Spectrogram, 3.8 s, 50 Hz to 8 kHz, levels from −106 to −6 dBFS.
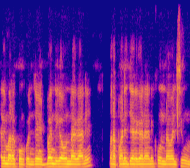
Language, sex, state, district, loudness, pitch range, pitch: Telugu, male, Telangana, Nalgonda, -16 LUFS, 125-135 Hz, 130 Hz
